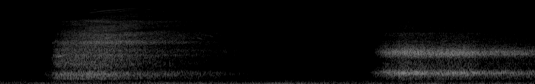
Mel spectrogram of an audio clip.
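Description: deep breathing

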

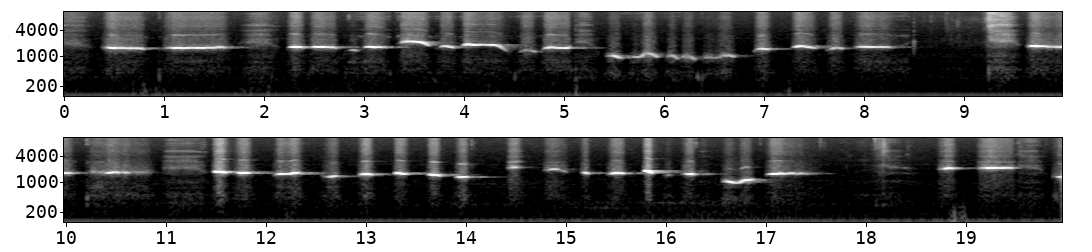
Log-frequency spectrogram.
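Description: person whistling a tune

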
